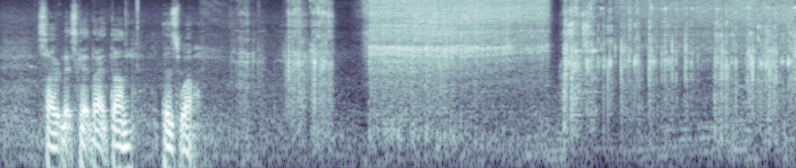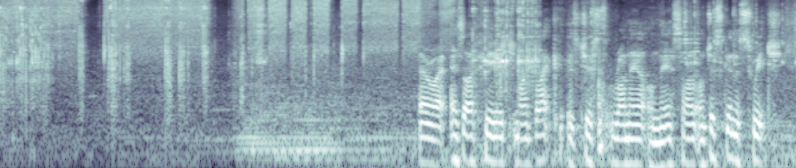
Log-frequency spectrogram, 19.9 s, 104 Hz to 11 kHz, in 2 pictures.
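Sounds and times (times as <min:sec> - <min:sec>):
aerosol spray can hissing: 0:04.5 - 0:07.0, 0:07.6 - 0:15.8.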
